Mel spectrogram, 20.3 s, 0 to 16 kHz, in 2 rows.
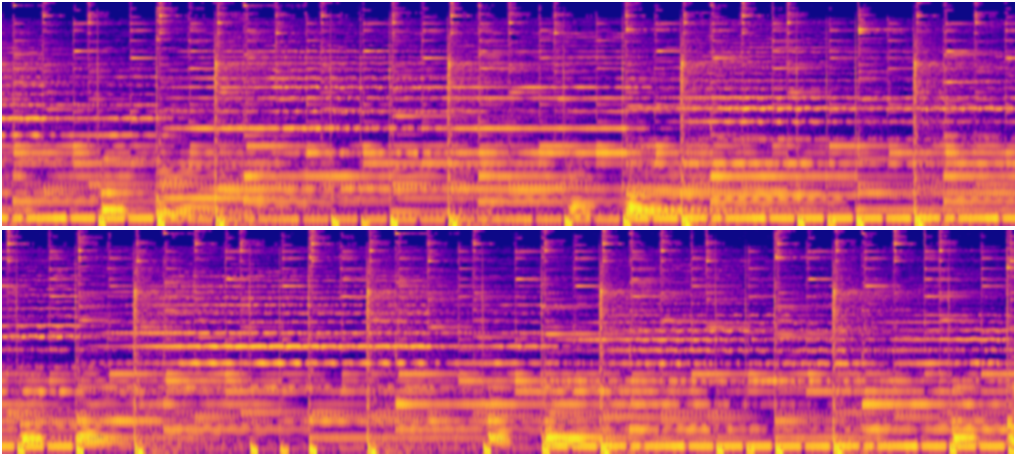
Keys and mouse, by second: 2.6 \, 5.4 x, 7.8 right click, 8.1 KP_Decimal, 8.2-9.9 middle drag, 9.7 3, 9.9-11.5 right drag, 11.5 x, 12.5 1, 12.6 right click, 13.1 g, 13.5-15.5 ctrl+middle drag, 14.6 ctrl+r, 15.5 right click, 15.8 2, 16.0 right click, 16.7 middle click, 17.0 right click, 17.5-20.2 middle drag, 18.3 alt+q, 19.9 KP_Decimal.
